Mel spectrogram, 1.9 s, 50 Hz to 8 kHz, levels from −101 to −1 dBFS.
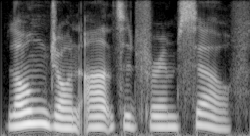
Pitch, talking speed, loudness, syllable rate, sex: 190 Hz, 160 wpm, -17 LUFS, 4.6 syllables/s, female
